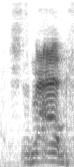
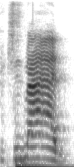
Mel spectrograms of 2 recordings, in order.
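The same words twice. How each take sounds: First: Said in the usual way. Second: "mad" punched louder and higher; louder, emphatic repeat. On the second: Real, not acted. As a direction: insist on it, louder.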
